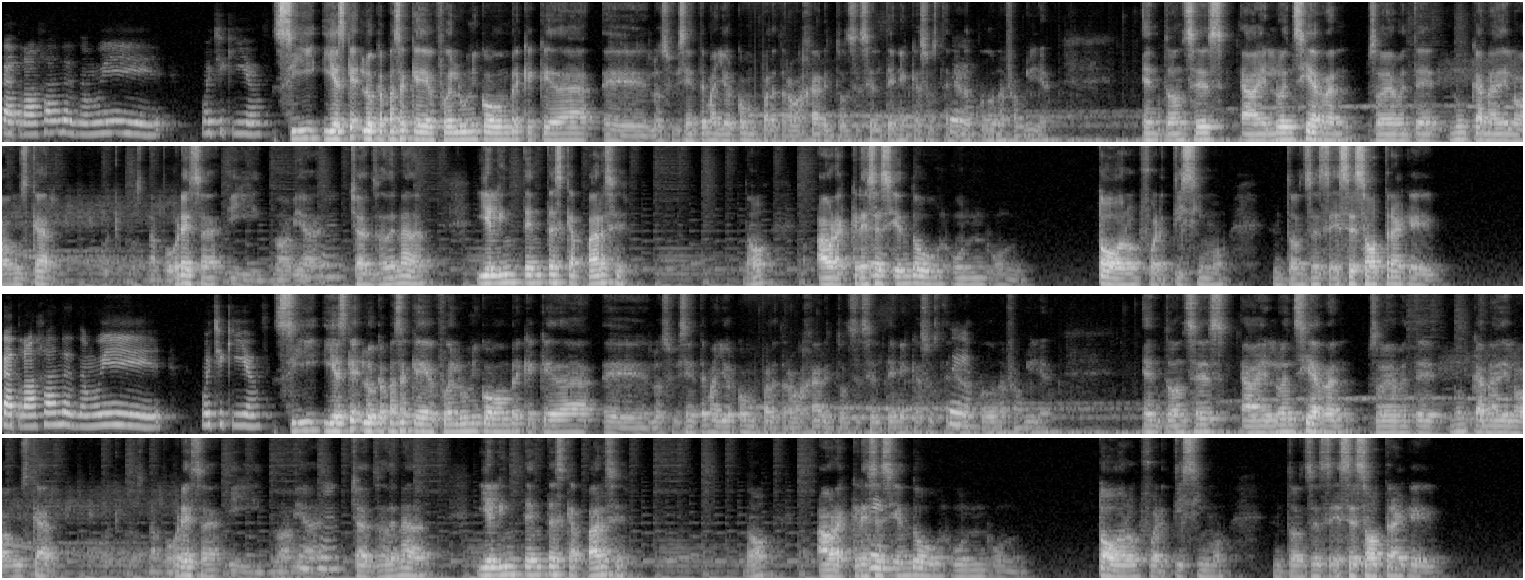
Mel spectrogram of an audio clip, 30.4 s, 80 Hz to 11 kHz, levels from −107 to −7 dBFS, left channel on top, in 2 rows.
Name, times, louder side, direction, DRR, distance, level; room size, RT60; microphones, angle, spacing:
voice 1, 0.0-1.6 2.0-2.6 9.5-9.8 18.2-18.6 23.9-24.1, right 4 dB, 55° right, 10 dB, 0.3 m, -35 dB
voice 2, 2.7-10.5 11.4-15.7 16.5-18.4 18.7-19.5 20.0-21.4 22.6-22.9 23.4-25.4 26.2-27.4 27.9-29.5, left 3 dB, 70° left, 7 dB, 0.7 m, -33 dB
sound 1, 7.4-17.3, equal, 50° left, 1.5 m, -51 dB
sound 2, 13.8-23.3, equal, 10° right, 1.8 m, -50 dB
4.7 x 2.4 x 4.1 m, 0.43 s
head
